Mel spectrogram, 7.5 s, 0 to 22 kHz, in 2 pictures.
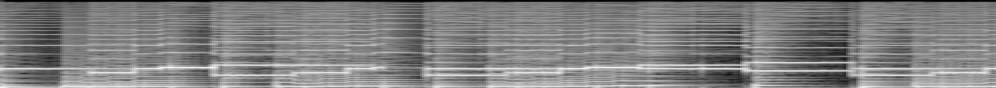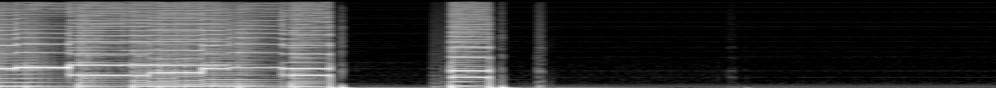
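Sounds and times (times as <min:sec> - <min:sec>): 
chiptune game music from a sound chip: 0:00.0 - 0:05.8.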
